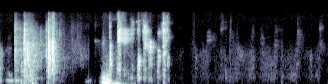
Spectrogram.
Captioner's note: audience clapping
